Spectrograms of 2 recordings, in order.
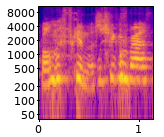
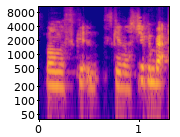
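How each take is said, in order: First: Said in the usual way. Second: Trips over "boneless skin-" before "skinless"; tongue-tied "skinless chicken breast"; stumbled phrase. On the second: Real, not acted. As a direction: stumble on "skin-", then restart. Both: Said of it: "I can't say that".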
